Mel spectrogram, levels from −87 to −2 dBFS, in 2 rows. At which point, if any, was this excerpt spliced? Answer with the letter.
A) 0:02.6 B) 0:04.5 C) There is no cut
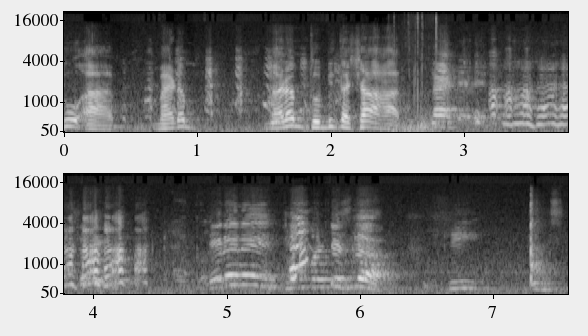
A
